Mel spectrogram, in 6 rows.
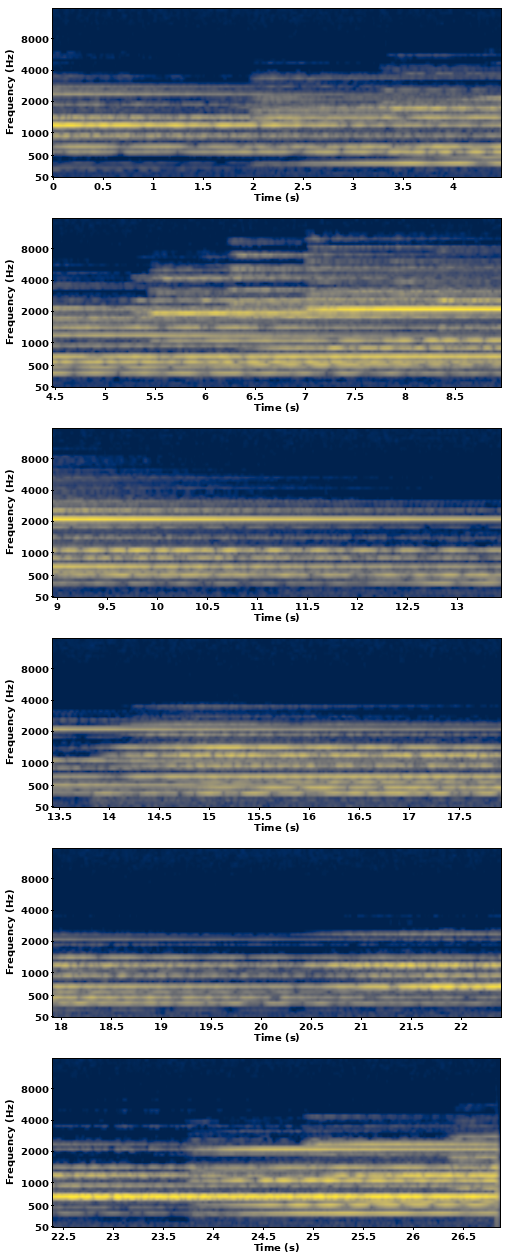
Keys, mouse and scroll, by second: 0.8 click, 5.0 middle click, 7.0-8.0 scroll down 4, 8.0 click, 8.0-9.2 scroll down 3, 9.2-10.1 scroll down 1, 10.1-10.8 scroll down 1, 10.8 click, 13.3 middle click, 14.5 middle click, 16.1 r, 18.9 middle click, 19.6 r, 22.3 click, 23.2 middle click, 24.1 middle click, 24.8-25.4 scroll up 1, 26.0-26.3 scroll up 1.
